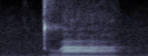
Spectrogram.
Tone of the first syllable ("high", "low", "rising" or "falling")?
falling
